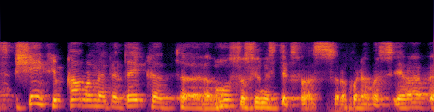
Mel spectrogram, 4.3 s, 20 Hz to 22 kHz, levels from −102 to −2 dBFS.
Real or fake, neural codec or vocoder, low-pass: fake; codec, 32 kHz, 1.9 kbps, SNAC; 5.4 kHz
